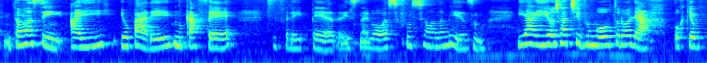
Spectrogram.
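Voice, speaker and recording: A woman's voice: fairly high pitch, a bit bright, echoey room. A woman guest telling a personal story in casual conversation, animatedly quoting her own thoughts. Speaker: podcast guest.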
